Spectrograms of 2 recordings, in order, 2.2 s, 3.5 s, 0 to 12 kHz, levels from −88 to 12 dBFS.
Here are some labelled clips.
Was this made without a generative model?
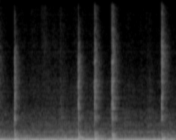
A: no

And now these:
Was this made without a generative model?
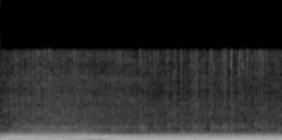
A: no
